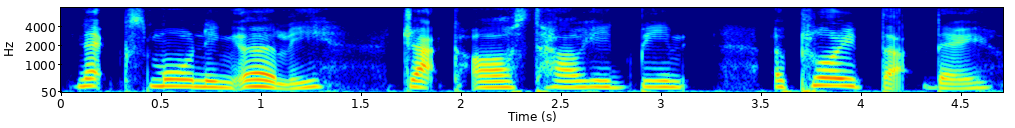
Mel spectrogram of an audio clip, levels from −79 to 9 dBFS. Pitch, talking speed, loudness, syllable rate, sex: 210 Hz, 140 wpm, -19 LUFS, 4.5 syllables/s, female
